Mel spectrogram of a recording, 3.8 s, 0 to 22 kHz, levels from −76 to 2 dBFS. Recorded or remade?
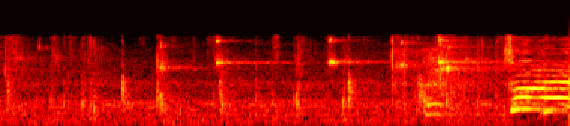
recorded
